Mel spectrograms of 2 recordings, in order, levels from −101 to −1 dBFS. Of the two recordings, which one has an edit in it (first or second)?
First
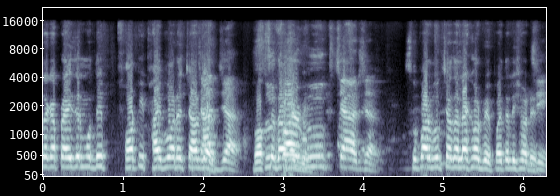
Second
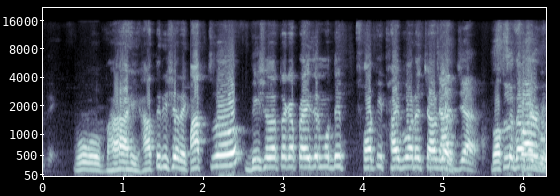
second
